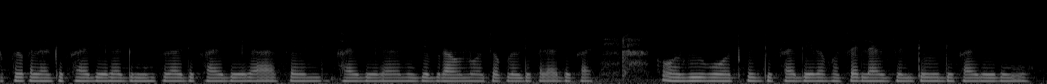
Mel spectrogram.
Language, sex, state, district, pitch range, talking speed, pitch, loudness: Hindi, male, Maharashtra, Pune, 155-160 Hz, 235 wpm, 160 Hz, -42 LUFS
